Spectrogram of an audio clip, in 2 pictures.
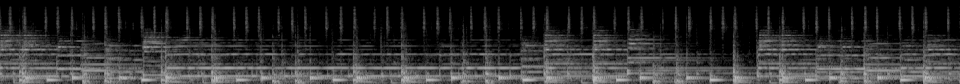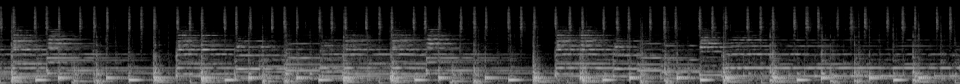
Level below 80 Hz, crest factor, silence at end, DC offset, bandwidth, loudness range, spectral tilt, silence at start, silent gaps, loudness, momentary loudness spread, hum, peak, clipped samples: -46 dBFS; 18 dB; 0 s; under 0.1%; 16 kHz; 1 LU; -5.5 dB/octave; 0 s; none; -26 LUFS; 4 LU; none; -6 dBFS; under 0.1%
